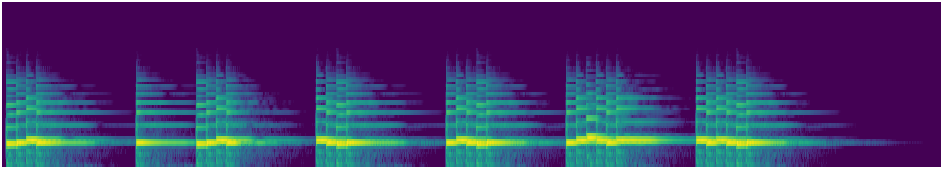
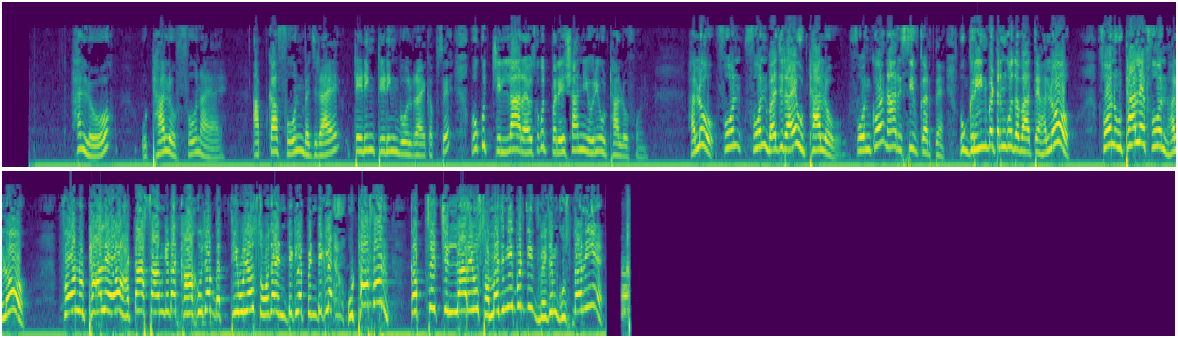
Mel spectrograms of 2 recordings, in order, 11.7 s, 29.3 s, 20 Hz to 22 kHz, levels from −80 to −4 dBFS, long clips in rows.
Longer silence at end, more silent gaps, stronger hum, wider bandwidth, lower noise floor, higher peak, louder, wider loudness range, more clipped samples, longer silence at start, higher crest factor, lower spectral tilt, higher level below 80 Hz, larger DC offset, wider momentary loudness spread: second, 1.7 s vs 6.8 s; second, none vs 22.26-22.39 s; neither; second, 4.6 kHz vs 16.5 kHz; first, -82 dBFS vs -31 dBFS; about the same, -2 dBFS vs 0 dBFS; second, -13 LUFS vs -9 LUFS; second, 3 LU vs 9 LU; neither; second, 0.05 s vs 0.4 s; about the same, 14 dB vs 10 dB; first, -6.5 dB/octave vs -2.5 dB/octave; second, -52 dBFS vs -26 dBFS; neither; first, 18 LU vs 13 LU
